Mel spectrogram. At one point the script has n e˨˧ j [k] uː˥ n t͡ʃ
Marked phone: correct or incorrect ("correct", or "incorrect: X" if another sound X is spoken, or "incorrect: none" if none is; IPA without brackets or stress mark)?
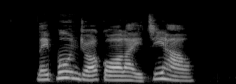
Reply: incorrect: p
